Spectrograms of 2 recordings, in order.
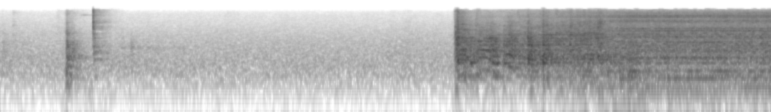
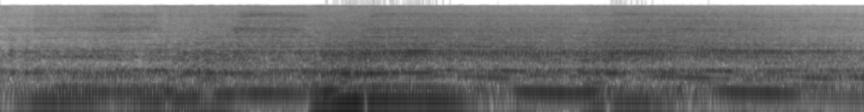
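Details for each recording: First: Chevrolet Corsa that was weak and noisy and hard to start, after camshaft timing marks were realigned with the crankshaft: a few quiet clicks, then it catches at once, cranking faster than before, and settles into a steady, even run with no knocks or rattles. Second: Chevrolet Corsa, weak and hard to start, owner suspects broken camshaft/timing: engine revs and settles with a rough, uneven drone and rhythmic beat; abnormal noise with power loss, cause unconfirmed.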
